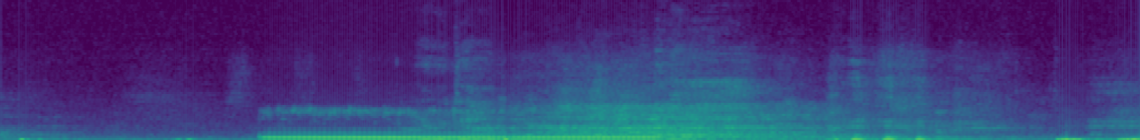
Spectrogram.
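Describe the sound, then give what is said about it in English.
A telephone keypad tone from dialing a phone number to Canada sounds loud, held steadily for about two seconds, while people chuckle and murmur around it, with scattered laughter continuing after it stops. “We're just learning how to work phones.”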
